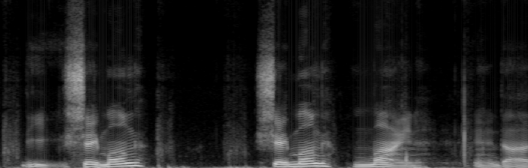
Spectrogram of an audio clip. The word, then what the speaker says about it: Chemung: your time but this mine is called the Shamong Shamong mine and uh it's pronounced c h e m u n g Shamong mine and um though back in the day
